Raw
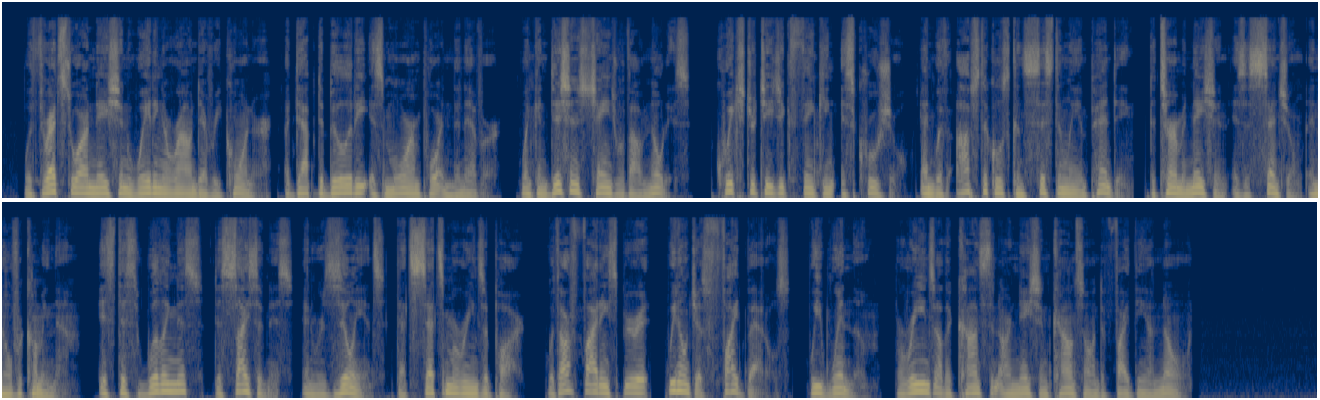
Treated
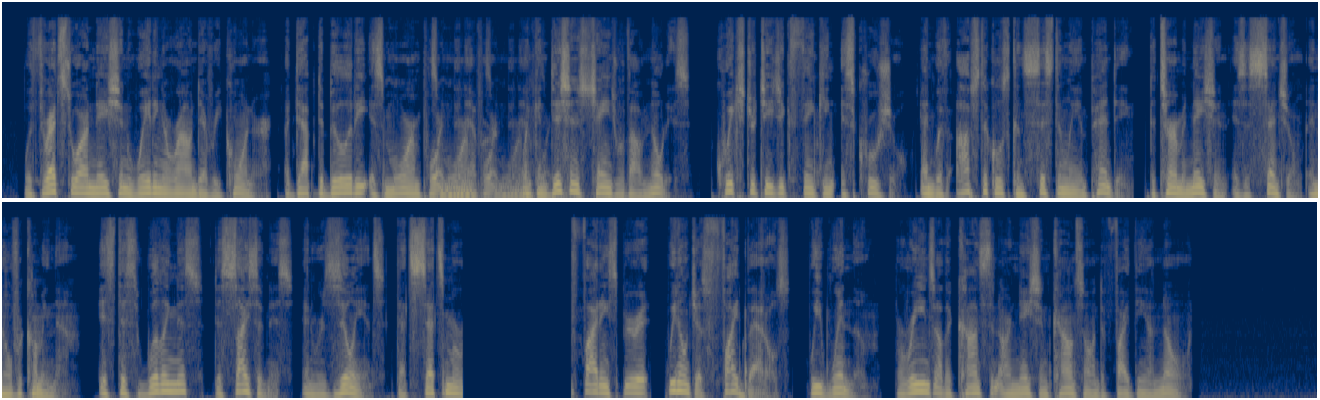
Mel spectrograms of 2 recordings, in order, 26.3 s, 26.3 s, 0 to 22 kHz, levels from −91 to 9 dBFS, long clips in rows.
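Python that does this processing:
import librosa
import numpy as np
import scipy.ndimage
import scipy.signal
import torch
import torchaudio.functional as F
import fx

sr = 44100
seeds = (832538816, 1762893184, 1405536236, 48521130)

y = fx.echo_throw(x, sr, start_s=3.75, length_s=1.06, ms=540, feedback_pct=30, wet_db=-5.5)
y = fx.sustainer(y, sr, db_per_s=60.0, at=(20.4, 20.96))
y = fx.edit(y, sr, fx.silence(start_s=17.76, length_s=1.09), tone=tone)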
